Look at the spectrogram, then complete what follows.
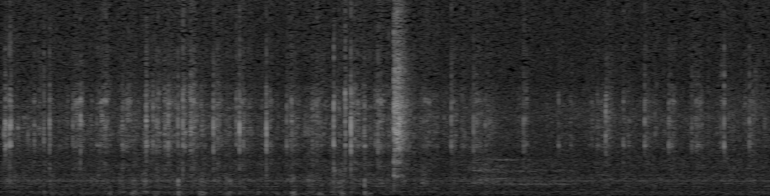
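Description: Thin stick stirring a thickening glue-and-laundry-powder slime mix in a small plastic cup: a fast run of light, wet clicks and ticks, with one sharper click about four seconds in.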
